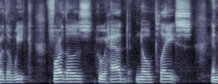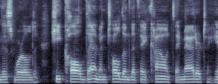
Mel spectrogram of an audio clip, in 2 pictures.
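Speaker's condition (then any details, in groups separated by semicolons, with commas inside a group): No condition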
